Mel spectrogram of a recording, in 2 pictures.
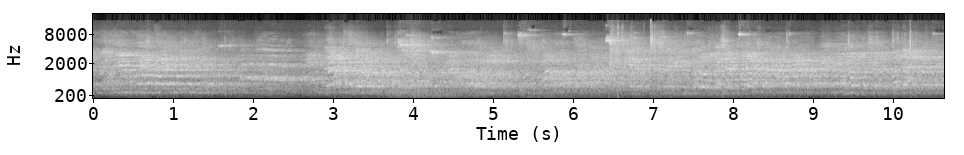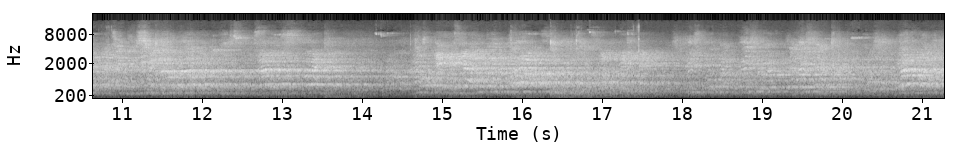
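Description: A ball thuds as players kick it in a large echoing hall.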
